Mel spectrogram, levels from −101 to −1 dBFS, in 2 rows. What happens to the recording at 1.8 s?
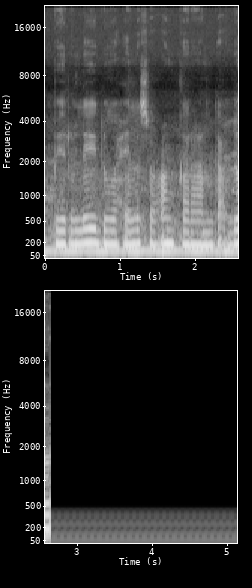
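Nothing goes wrong at 1.8 s; the speech carries on intact through that moment with no dropout, click, distortion or other fault.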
